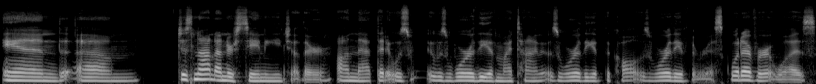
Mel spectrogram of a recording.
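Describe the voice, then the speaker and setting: A woman with an American accent talks at a fairly quick pace in a fairly low register, with ordinary pitch variation and a plain, everyday voice. The recording is very clean, dry and close, with no echo and a silent background. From Texas, Dallas. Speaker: worship leader. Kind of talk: casual interview.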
